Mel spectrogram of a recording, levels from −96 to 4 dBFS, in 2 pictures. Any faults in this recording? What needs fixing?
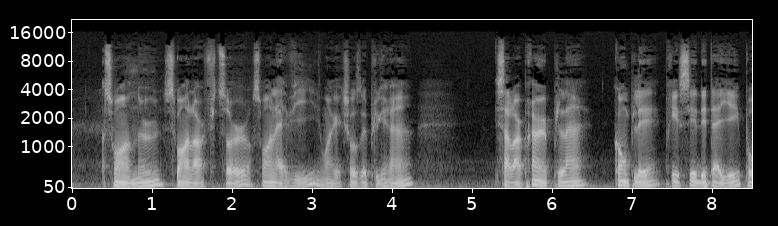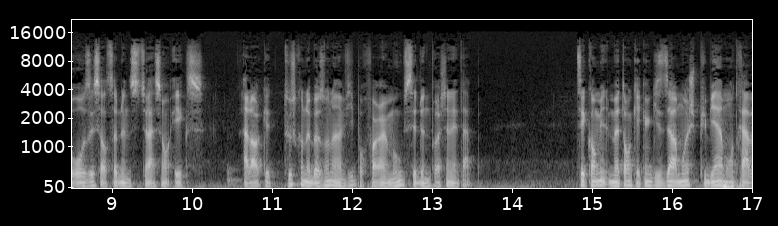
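Nothing needs fixing; no faults are audible.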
